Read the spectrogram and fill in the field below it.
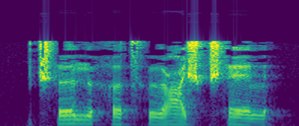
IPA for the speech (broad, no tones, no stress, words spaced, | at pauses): t͡ʃʰəːnɵ hʌt͡sʰɵːʕeʃ t͡ʃʰɛl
